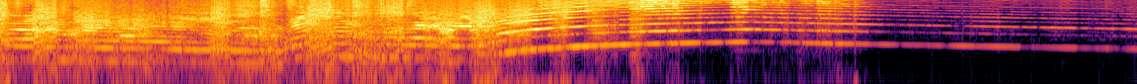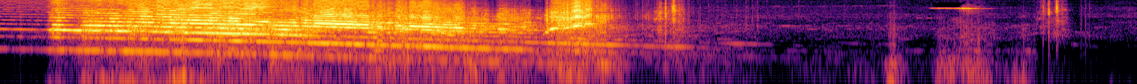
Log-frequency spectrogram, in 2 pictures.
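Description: Fire truck siren wailing: the pitch falls, rises again about three seconds in, then winds down slowly over several seconds and fades out near the end.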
